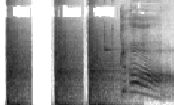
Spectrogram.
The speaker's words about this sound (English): Oh, nice shot, boss. He got what was coming to him, all right. You drilled him right between the eyes.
